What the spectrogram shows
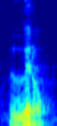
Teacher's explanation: Little has the T sound changed into a D so that you can say that a little bit smoother.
